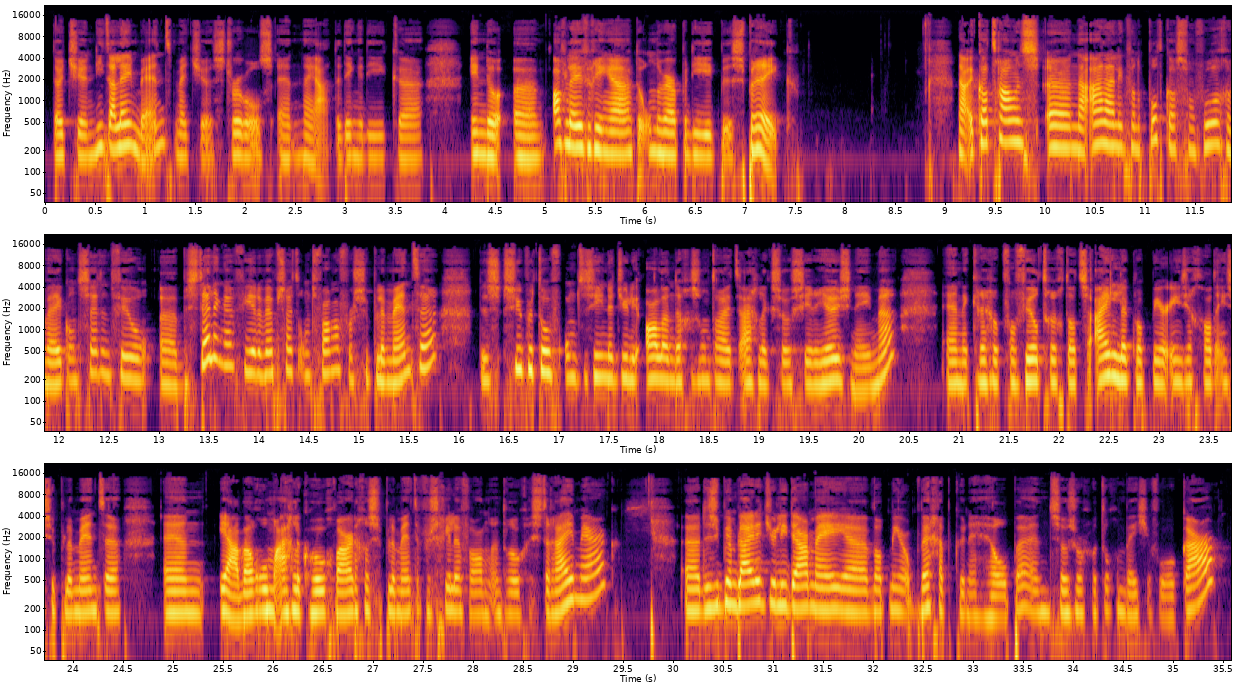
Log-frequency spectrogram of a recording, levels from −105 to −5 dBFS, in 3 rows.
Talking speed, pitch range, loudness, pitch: 190 wpm, 175-220 Hz, -19 LUFS, 185 Hz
